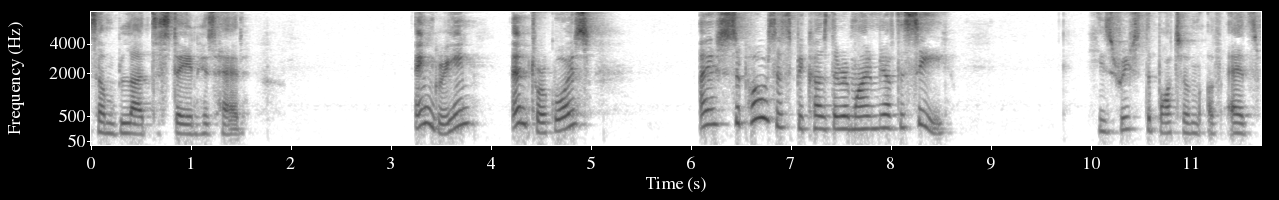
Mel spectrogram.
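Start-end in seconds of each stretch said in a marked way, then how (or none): 3.2-8.6 raised, lighter voice for the nervous aristocrat; Steed, flustered gentleman. Acted. Steed offering to undo Ed's cravat, nervously polite. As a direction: play Steed, polite and a little jittery.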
